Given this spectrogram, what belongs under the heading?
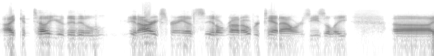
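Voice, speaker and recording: A man hosts a casual product review in a bright, forceful voice at a middle pitch. He explains things step by step, haltingly, repeating words and checking in with short questions. The sound comes dry through an intercom headset microphone. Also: clean tone, no room sound, low-quality recording.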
